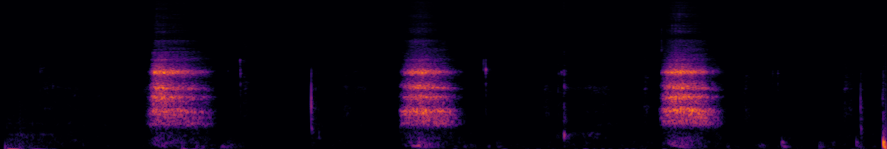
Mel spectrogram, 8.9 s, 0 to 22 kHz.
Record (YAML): exhalation_length: 8.9 s
exhalation_amplitude: 8122
exhalation_signal_mean_std_ratio: 0.34
survey_phase: beta (2021-08-13 to 2022-03-07)
age: 45-64
gender: Female
wearing_mask: 'No'
symptom_none: true
smoker_status: Never smoked
respiratory_condition_asthma: false
respiratory_condition_other: false
recruitment_source: REACT
submission_delay: 0 days
covid_test_result: Negative
covid_test_method: RT-qPCR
